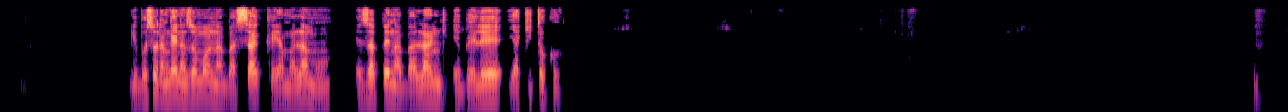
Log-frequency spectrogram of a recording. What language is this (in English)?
Lingala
